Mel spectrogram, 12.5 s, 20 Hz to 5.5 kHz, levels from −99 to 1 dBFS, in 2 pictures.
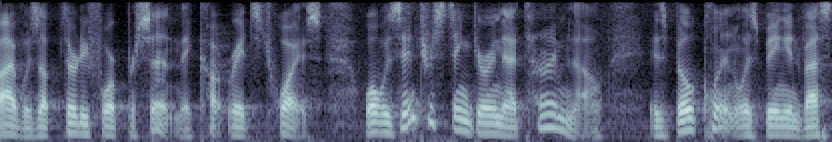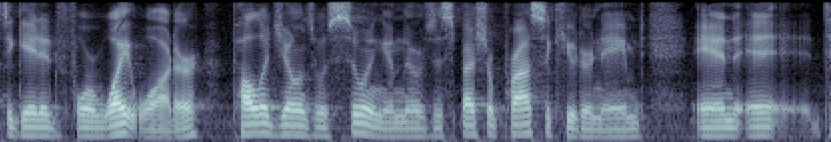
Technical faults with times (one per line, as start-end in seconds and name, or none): none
